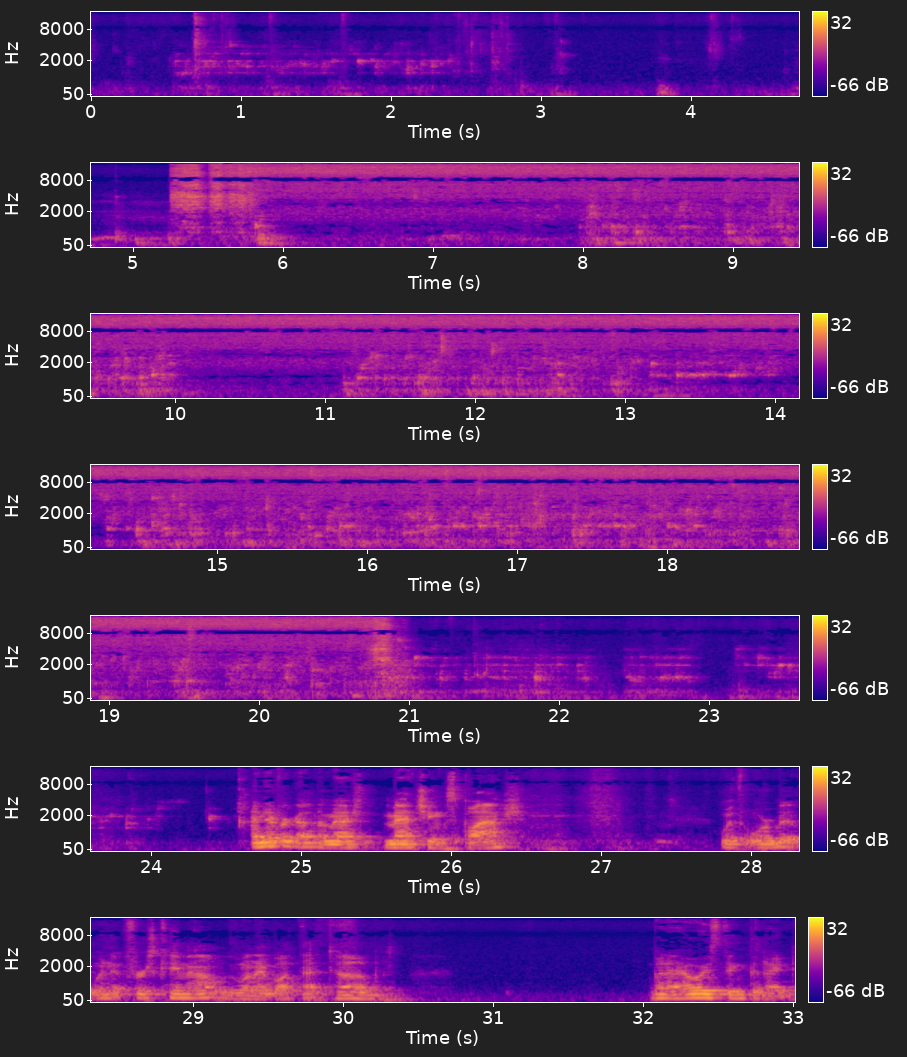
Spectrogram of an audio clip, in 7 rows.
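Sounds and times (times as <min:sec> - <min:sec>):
water splashing: 0:00.5 - 0:03.2
sink tap running: 0:05.3 - 0:21.3.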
